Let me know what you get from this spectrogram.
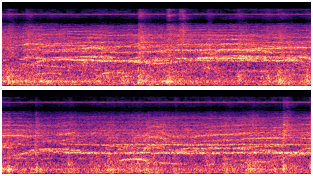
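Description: Indian Railways train running on its track: a steady rumble of wheels on rail with small irregular knocks, overlaid by a long, wavering high-pitched squeal.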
